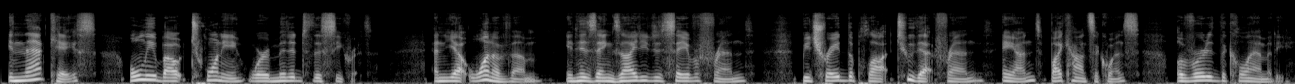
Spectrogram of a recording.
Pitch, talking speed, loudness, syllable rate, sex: 155 Hz, 160 wpm, -19 LUFS, 5.0 syllables/s, male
